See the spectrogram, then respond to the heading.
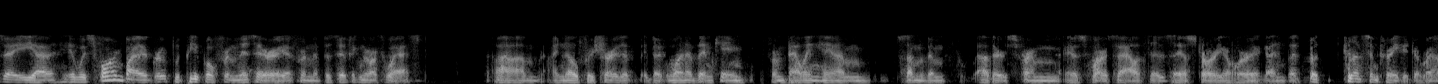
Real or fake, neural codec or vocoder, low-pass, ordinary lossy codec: fake; codec, 24 kHz, 1.5 kbps, HILCodec; 7.2 kHz; AAC, 16 kbps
